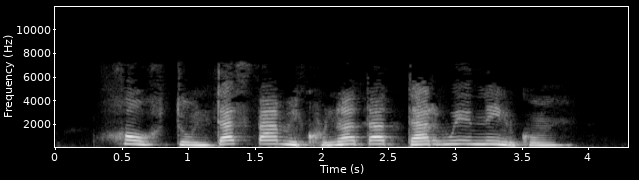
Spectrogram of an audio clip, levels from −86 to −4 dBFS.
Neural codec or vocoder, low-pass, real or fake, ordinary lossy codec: codec, 16 kHz, 1 kbps, X-Codec, WavLM features, trained on Multilingual LibriSpeech; 7.2 kHz; fake; MP3, 32 kbps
